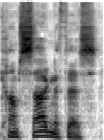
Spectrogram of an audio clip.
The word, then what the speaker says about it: Compsognathus: uh and i finally figured out how to pronounce this the compsognathus uh which are the little compies that i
